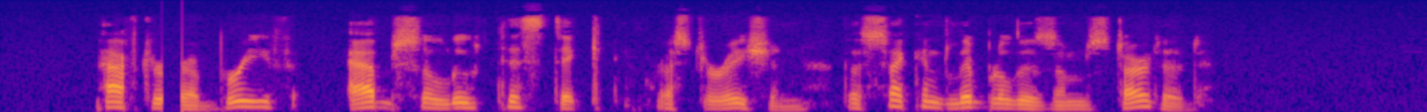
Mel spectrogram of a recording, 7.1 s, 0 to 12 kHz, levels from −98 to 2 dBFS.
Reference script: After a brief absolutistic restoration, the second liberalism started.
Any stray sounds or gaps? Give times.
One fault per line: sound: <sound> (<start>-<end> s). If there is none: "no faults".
sound: dropout (0.8-0.9 s)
